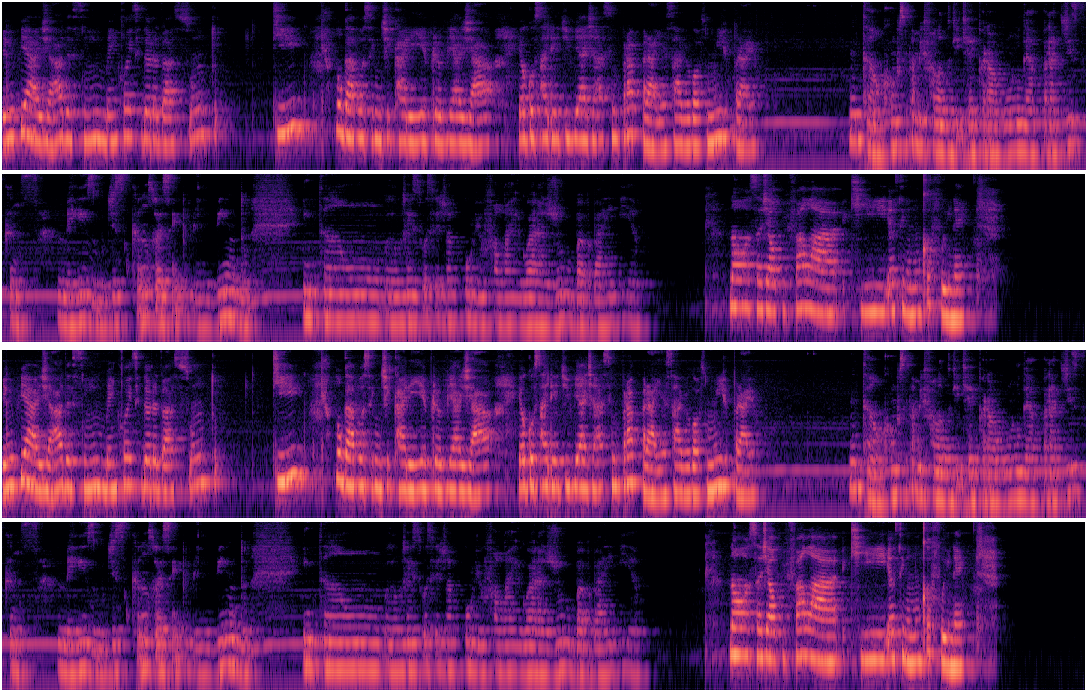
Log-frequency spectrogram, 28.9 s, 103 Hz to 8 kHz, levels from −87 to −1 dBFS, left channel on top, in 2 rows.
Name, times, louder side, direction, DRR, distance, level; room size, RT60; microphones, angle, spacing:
voice 1, 0.0-3.0 3.6-10.1 23.8-27.7, right 3 dB, 50° right, 0.6 m, -28 dB
sound 1, 9.6-16.1 17.6-20.0, right 2 dB, 25° left, 1.6 m, -49 dB
voice 2, 11.3-23.0, right 1 dB, 5° left, 2.7 m, -36 dB
11.5 x 6.8 x 4.8 m
head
